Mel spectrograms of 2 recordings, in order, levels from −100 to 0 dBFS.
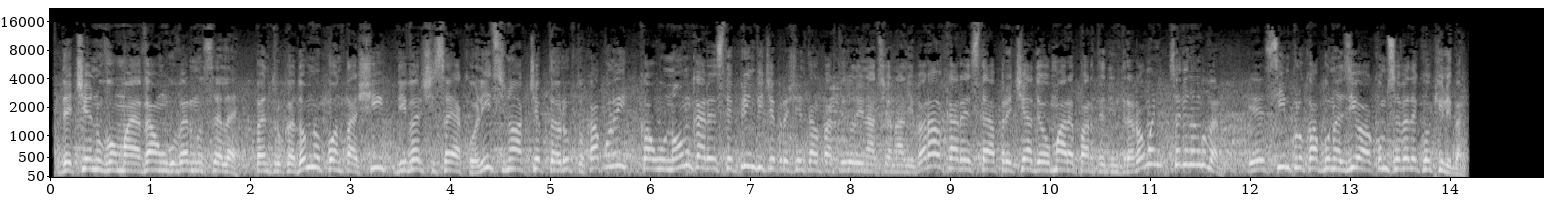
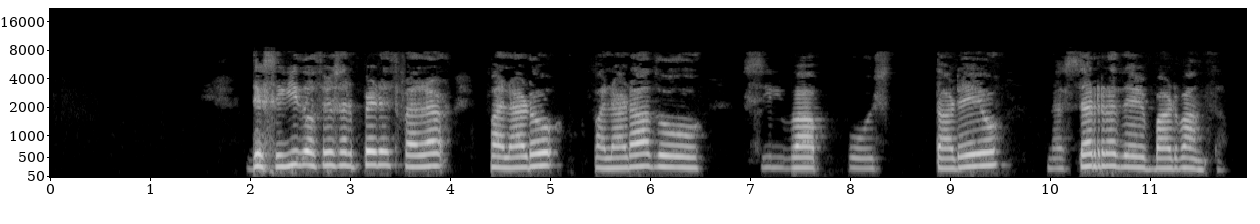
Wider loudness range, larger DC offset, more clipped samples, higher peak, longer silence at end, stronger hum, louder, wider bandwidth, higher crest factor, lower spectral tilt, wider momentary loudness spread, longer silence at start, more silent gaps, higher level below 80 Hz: second, 1 LU vs 5 LU; neither; neither; first, -2 dBFS vs -10 dBFS; first, 0.75 s vs 0.4 s; neither; first, -17 LUFS vs -26 LUFS; first, 15.5 kHz vs 8 kHz; about the same, 14 dB vs 18 dB; about the same, -5.5 dB/octave vs -5 dB/octave; second, 3 LU vs 20 LU; second, 0.05 s vs 2 s; neither; first, -54 dBFS vs -78 dBFS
